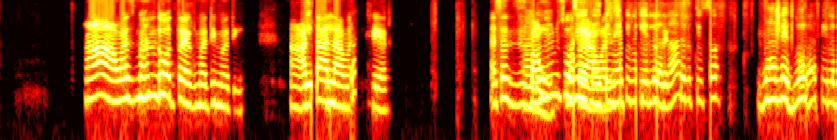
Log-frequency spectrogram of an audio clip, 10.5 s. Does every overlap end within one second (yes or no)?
no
